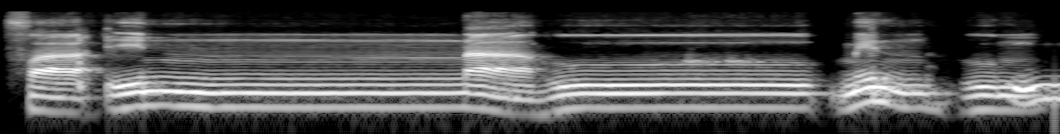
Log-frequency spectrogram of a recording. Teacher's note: Nun tasdid dibaca gunah atau mendengung ya ditahan kira-kira dua harakat. Domir ha domah terbalik ini mad silah qosirah.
